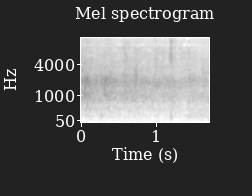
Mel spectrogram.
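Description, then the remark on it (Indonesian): A crowd applauds Jesus in a steady, dense wash of clapping that holds at an even level for the whole stretch, with no voices rising above it. “Tepuk tangan yang meriah buat Tuhan Yesus.”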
